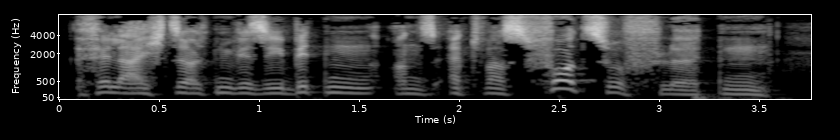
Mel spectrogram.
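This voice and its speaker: A man's voice: mid-range voice, measured pace, bright, forceful tone, voice pushed up. A man voicing a flustered but kindly orchestra conductor in a told story, speaking in a raised, coaxing, reasonable way.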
